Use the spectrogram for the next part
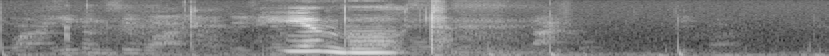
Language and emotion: Russian, sad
